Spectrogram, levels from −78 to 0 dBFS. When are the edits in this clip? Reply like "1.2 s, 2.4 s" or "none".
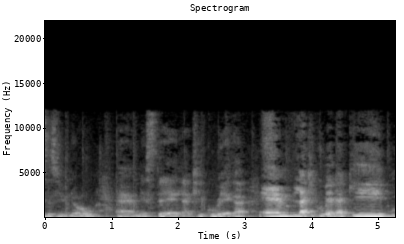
3.2 s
